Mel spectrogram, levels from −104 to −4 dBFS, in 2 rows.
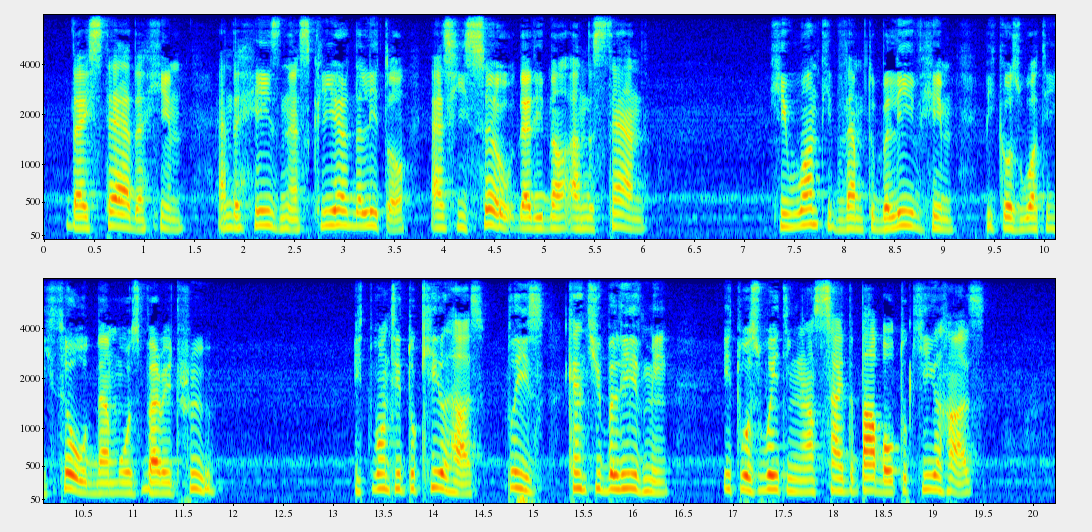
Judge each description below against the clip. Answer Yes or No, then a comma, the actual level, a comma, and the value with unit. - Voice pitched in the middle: Yes, medium, 155 Hz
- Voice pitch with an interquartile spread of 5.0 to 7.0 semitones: No, average, 4.5 semitones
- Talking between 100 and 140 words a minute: No, average, 150 wpm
